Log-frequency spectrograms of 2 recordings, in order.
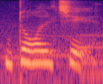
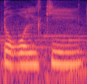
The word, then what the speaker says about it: Dolce: And Dolce is Dolce, not Dolce.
